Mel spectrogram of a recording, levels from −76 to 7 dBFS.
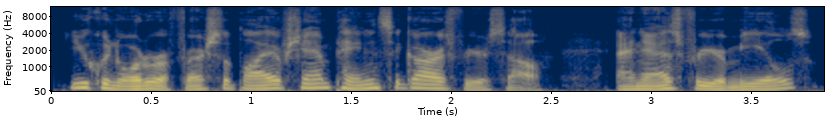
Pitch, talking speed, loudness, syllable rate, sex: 130 Hz, 265 wpm, -16 LUFS, 6.8 syllables/s, male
